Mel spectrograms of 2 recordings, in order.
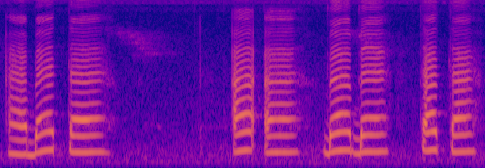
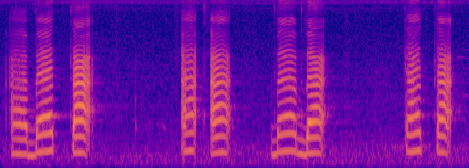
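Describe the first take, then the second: First: Each syllable ends smoothly without a catch. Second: Each syllable ends with an abrupt catch. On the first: The speaker calls it right. "bacaan yang benar ... mengalir saja" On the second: The speaker calls it wrong. "Tidak boleh"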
